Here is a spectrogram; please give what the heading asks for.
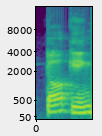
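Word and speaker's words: talking: You means आप टॉकिंग। देखिए अब इस वर्ड में दोस्तों एल साइलेंट है।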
